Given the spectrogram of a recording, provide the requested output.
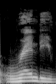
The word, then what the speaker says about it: Rendy: Ronald and Rendy Wright. Yes, I pronounced that correctly. Her name is Rendy with an R.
